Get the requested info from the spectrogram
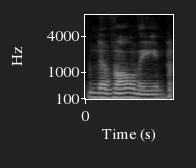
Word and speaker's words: Navalny: Oh, that's actually how it's pronounced as well, as Navalny, not Navalny.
